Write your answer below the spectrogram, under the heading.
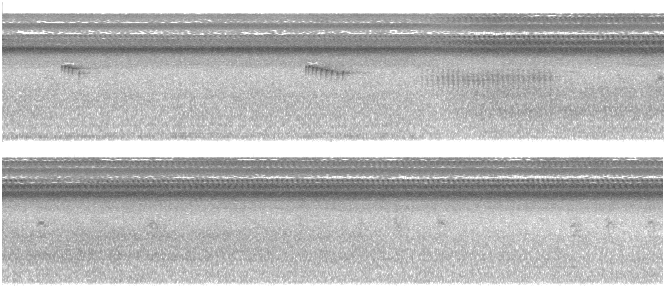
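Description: Steady, high-pitched chorus of insects trilling without a break, with a couple of short falling chirps about one second and four seconds in.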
